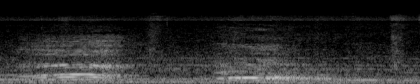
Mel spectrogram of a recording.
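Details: Cattle on a farm as more than fifty cows are delivered away: two drawn-out, low harmonic moos, the first about half a second long, the second shorter and following a second later, over steady background rumble.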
